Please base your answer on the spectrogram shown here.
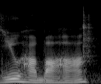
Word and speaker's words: Yhwach: villain, his name is Yuhabaha. It's supposed to be Yahweh, but you know the way it's spelled, it's called it's YHWACH, but it's called Yuhabaha because that's how Japanese pronounce it.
